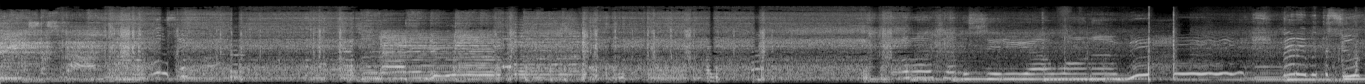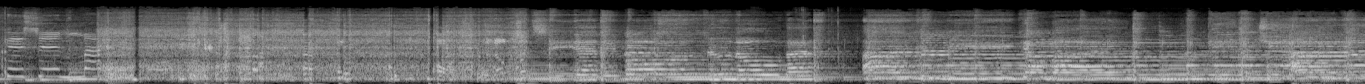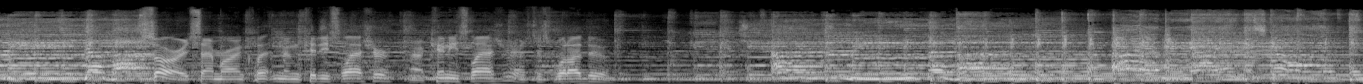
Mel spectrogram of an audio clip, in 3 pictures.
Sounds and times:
Radio: 0.0s - 22.9s, 28.2s - 33.5s.

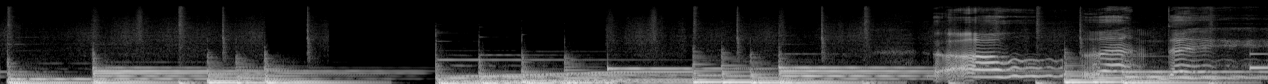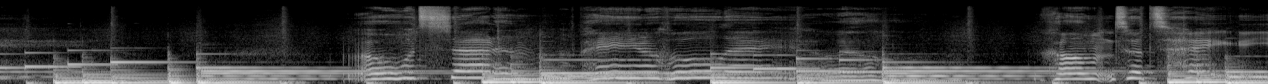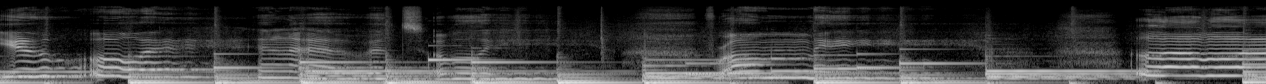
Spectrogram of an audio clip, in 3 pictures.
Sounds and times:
Music: 0.0s - 38.0s.

